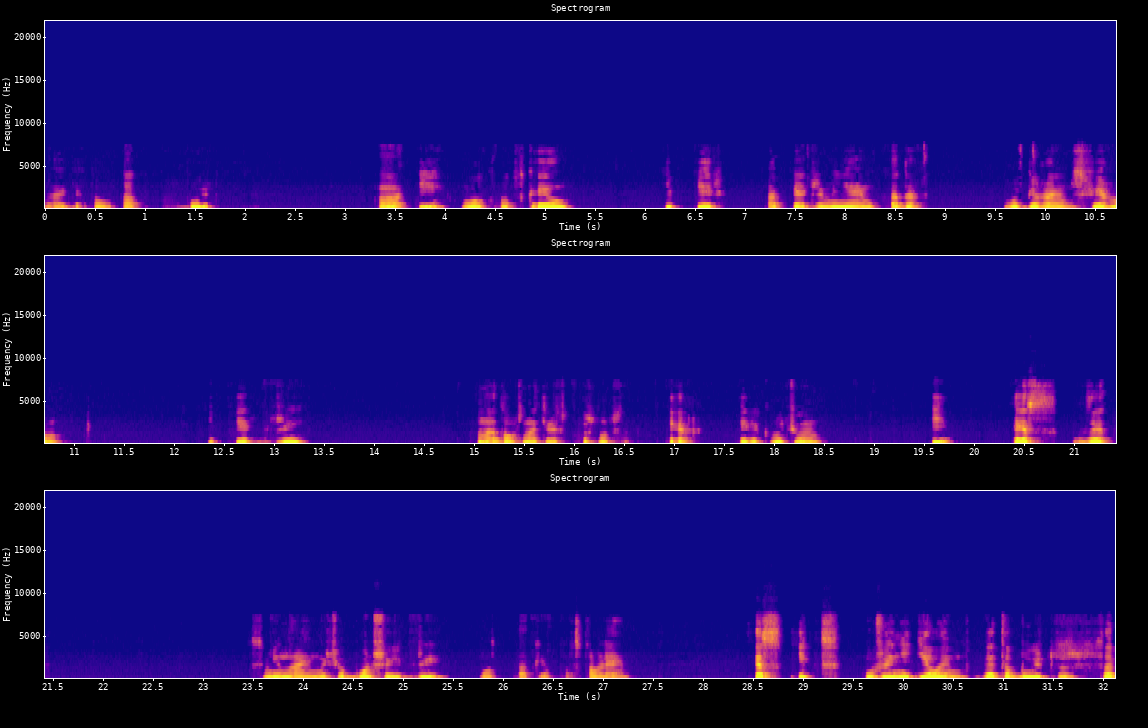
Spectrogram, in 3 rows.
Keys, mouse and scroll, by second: 3.2 a, 7.6 click, 9.7 click, 11.1 f.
